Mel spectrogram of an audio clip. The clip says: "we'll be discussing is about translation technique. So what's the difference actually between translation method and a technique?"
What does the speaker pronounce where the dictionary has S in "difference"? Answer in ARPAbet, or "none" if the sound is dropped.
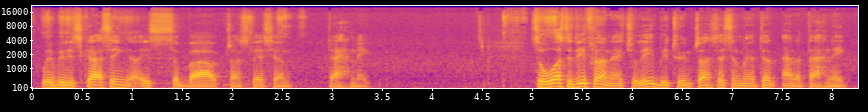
none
